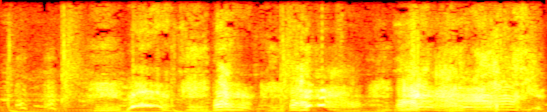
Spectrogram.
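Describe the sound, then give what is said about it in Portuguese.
A person imitates a dog's barking, letting out about five loud, rough woofs in quick succession with hardly a pause between them. “Para de latir! Eu queria latir! Porque eu faço dublagens fidedignas você é um cachorro gente, né?”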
